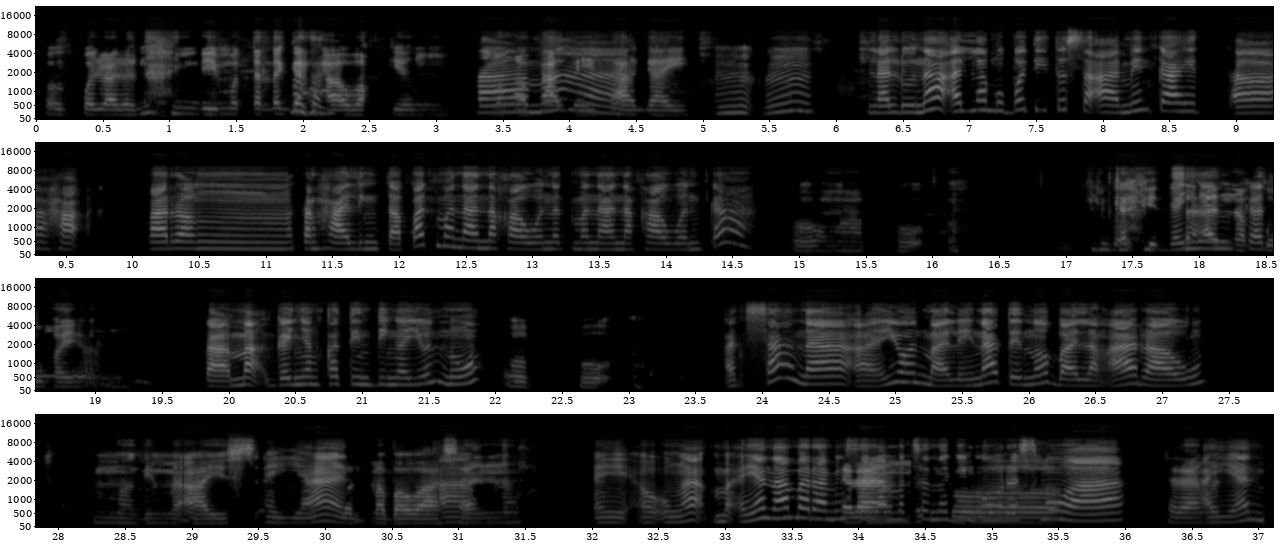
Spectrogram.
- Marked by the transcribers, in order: other background noise; mechanical hum; background speech; chuckle; static
- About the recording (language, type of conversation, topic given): Filipino, unstructured, Ano ang masasabi mo tungkol sa mga ulat ng krimen sa inyong lugar?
